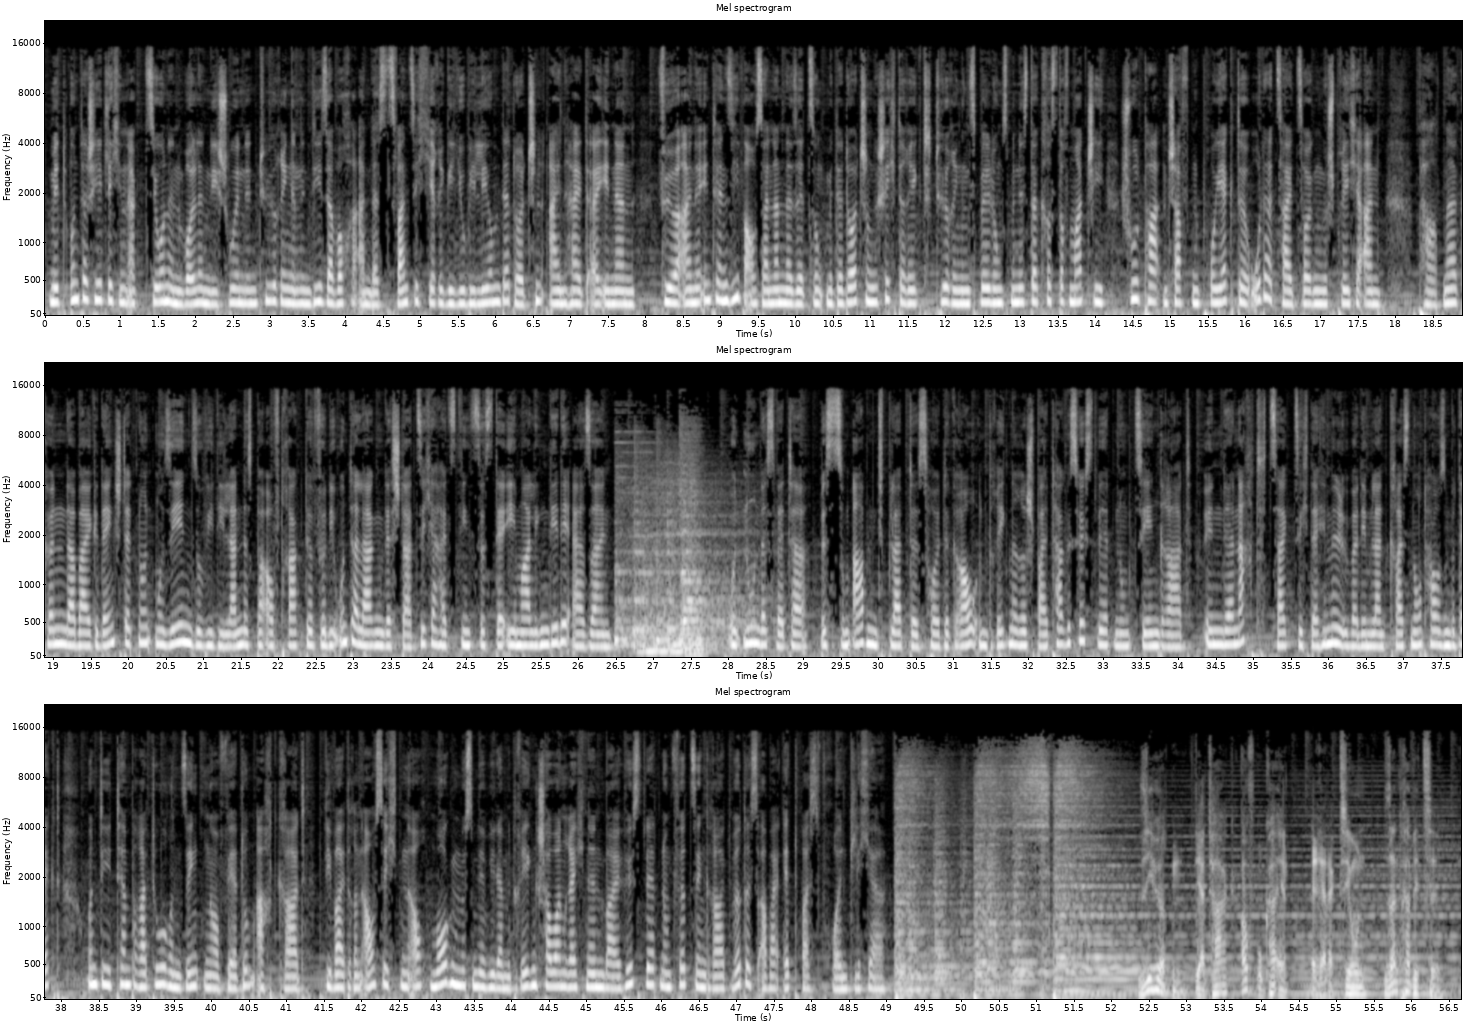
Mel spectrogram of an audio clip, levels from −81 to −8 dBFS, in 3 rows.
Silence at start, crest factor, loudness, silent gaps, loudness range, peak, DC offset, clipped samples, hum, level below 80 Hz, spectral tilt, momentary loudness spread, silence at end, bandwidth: 0 s; 14 dB; -16 LUFS; none; 3 LU; 0 dBFS; under 0.1%; under 0.1%; none; -30 dBFS; -6 dB/octave; 6 LU; 0 s; 15.5 kHz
